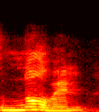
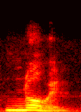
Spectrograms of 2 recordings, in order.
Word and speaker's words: Nobel: la tónica menor intensidad si nosotros por ejemplo pronunciamos Nobel estamos haciendo que la sílaba tónica sea en esté en no cierto y mientras que Bel hacemos que sea la atona Nobel el premio Nobel decimos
